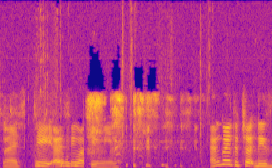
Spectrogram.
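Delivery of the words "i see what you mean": ordinary talk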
